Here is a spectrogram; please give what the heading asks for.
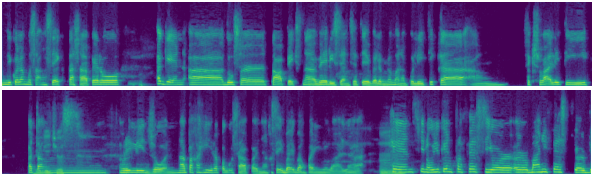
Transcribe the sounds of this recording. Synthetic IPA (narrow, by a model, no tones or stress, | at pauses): ɪnd̪iːkolɐŋmʊsaʔɐŋsɛk̚t̪ɐʃapɛːɾo̞ | ʔɐɡɛnɐd̪owsʔɐɹt̪apɪksnɐvɛɾisɛnsɪt̪ɪvʔɐlamnɐmanɐŋpoliːt̪ɪkɐʔɐŋ | sɛkʃualɪt̪i | ʔɐt̪ʔɐ | ɾɪlid͡ʒonːɐpɐkɐɦiːɾɐpːɐɡʔʊsaːpɐnɲakɐ̥sɛɪbaʔɪbaŋpɐnɪnɪwaːlɐʔ | hɛnsjʊnowjʊkɛnpɾofɛsjɔɹʔɔɹmanɪfɛst̪jɔɹ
